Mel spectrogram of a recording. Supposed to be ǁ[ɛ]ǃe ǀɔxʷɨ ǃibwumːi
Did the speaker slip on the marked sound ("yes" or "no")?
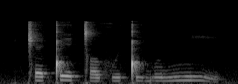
no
